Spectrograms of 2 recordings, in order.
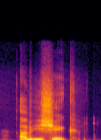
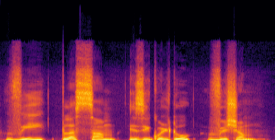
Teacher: यदि स यानी दंत स से पहले अ या आ को छोड़कर कोई और स्वर आए। जैसे ई ई उ ऊ तो स बदलकर श यानी मूर्धन्य श हो जाता है।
